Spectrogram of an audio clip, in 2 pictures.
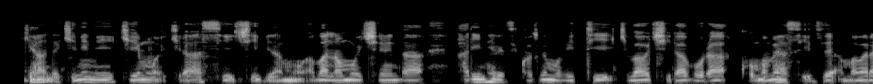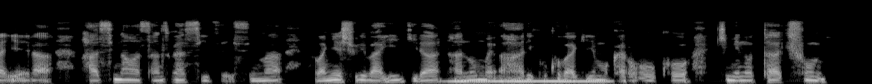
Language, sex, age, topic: Rundi, female, 18-24, education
